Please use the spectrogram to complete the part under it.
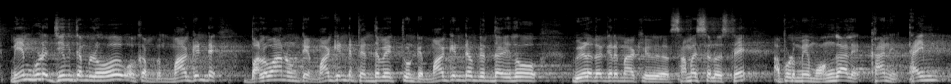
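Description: A man telling religious stories in an emphatic, animated sermon. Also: high voice. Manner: emphatic, animated retelling with frequent restarts. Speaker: religious speaker. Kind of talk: storytelling sermon. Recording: echoey hall.

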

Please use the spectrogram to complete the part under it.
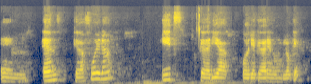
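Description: A woman's voice: on the low side, lively intonation, takes it slowly, darkish tone. A woman student answering in class, hesitant and full of "eh" fillers, mixing Spanish with English phrases. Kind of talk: class participation.

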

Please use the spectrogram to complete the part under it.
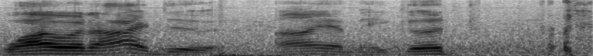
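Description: A man's voice: fairly high pitch, moderate pace, background noise. A man recording himself gaming with a friend, laid-back and teasing in casual banter.

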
